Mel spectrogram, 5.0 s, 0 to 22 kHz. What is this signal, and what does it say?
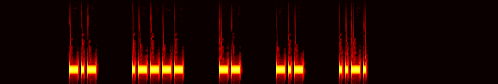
Morse code, heard as a keyed tone, about 40 wpm, spaced as for 19 wpm, 700 Hz. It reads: K1MKF
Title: USA Call Signs - 4x Character Spacing - 40wpm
